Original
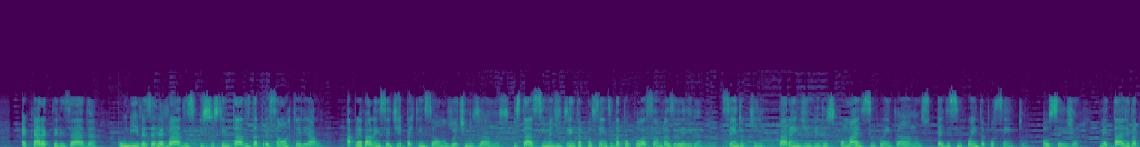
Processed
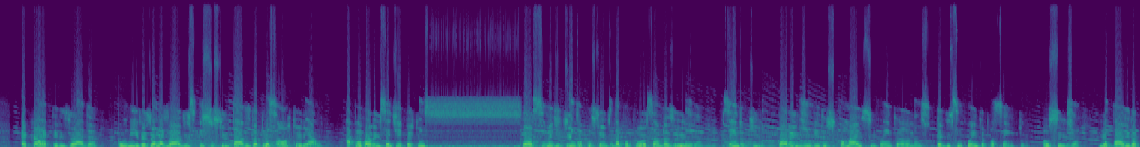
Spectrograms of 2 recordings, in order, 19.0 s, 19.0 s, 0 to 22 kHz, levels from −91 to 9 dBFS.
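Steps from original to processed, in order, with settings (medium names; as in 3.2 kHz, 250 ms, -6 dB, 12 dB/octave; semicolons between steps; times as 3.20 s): sawtooth pitch modulation -6.5 st, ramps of 635 ms; spectral freeze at 7.15 s, 1.52 s; slew-rate limiter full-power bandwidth 74 Hz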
